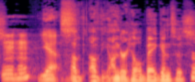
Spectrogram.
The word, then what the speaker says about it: Bagans: Of the Underhill Baganses? Right. He actually specifically pronounces his name Bagans because his actual name is Baggins, but he hates when people say that.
